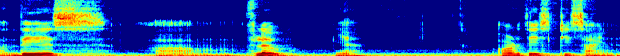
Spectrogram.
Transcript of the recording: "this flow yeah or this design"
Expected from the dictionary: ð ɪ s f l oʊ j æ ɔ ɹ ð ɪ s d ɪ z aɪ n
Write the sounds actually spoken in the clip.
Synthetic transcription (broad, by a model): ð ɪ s f l oʊ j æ ɔ ɹ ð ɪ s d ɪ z aɪ n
